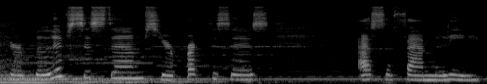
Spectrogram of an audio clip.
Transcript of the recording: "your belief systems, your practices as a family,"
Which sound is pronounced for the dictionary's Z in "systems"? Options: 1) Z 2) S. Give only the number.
2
